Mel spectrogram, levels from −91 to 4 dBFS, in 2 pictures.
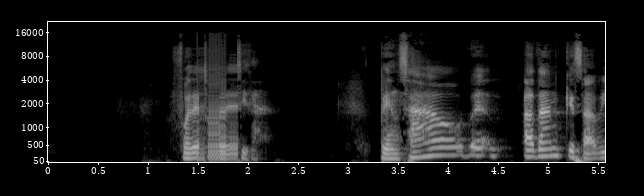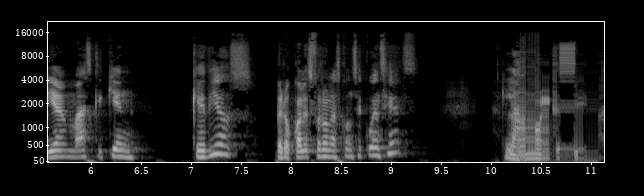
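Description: At 1.49 to 1.92 s and again from 10.26 s to the end, the speech goes robotic: a rigid metallic buzz near 66.7 Hz. That's likely repeated short buffers, with roughly 15 ms chunks looped while most of the real audio is skipped.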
